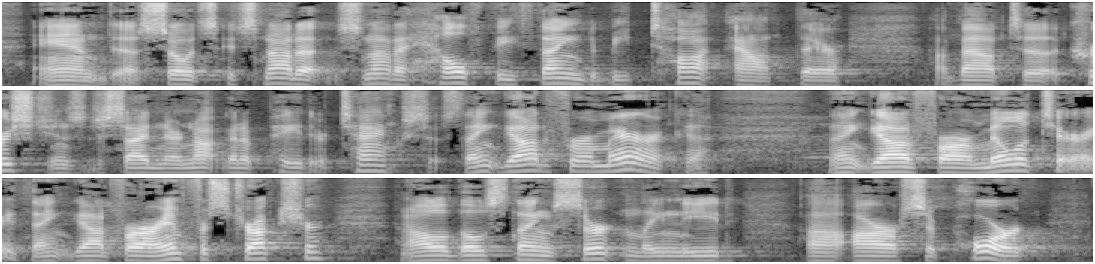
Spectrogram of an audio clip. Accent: United States; And I feel like that as an American, excuse me.

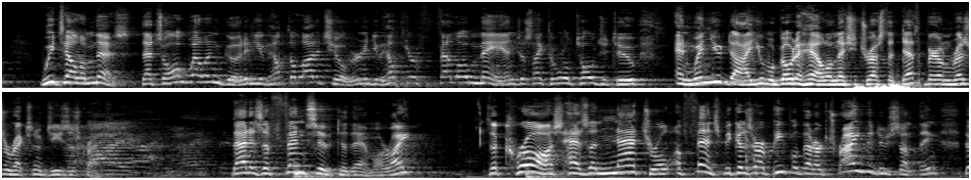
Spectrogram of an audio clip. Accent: Ohio, United States; Besides, I'm from Ohio. We don't have a professional team in the state.

